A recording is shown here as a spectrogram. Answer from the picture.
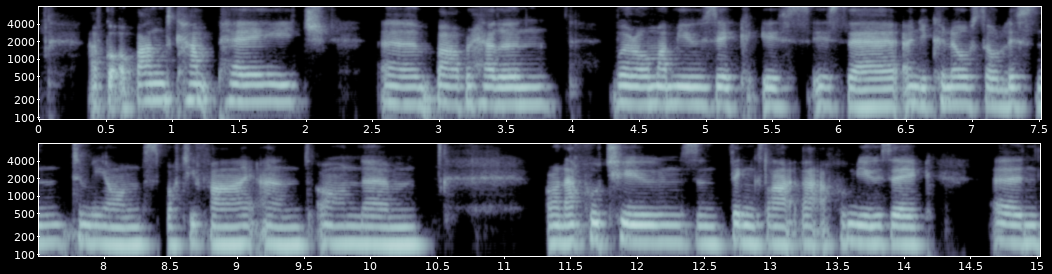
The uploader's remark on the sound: for a live online event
